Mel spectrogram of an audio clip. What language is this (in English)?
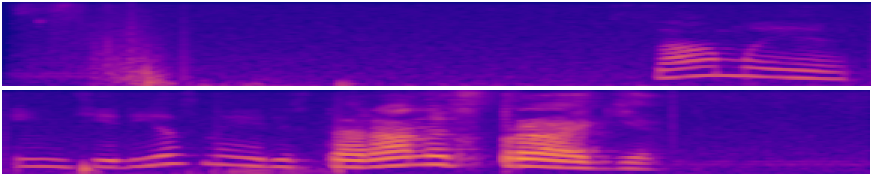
Russian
